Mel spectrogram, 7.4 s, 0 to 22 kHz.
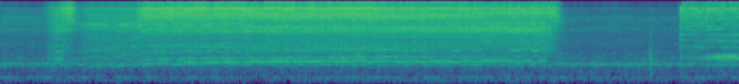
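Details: Slow-speed prophy-angle handpiece used in dental assistant polishing training, working on lingual tooth surfaces with light, intermittent 1–3 second swipes per tooth: steady, high, wavering motor whine that stops briefly, then restarts.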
